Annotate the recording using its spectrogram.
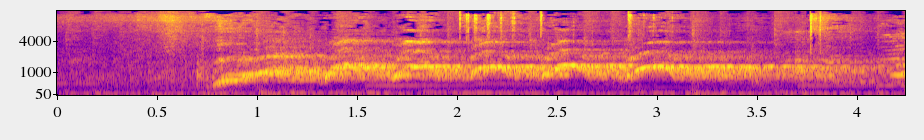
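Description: A woman's long, high wail, rising at its start about a second in and then held with a wavering pitch for about three seconds.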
